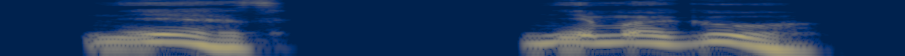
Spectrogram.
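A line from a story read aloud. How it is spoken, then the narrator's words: Old man's hoarse wheeze. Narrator (Russian): хрипел старик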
